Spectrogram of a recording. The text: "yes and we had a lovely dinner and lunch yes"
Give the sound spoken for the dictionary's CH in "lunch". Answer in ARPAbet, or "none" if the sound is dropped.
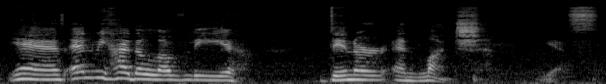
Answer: CH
